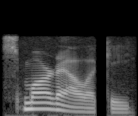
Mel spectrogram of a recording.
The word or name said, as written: smart-alecky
